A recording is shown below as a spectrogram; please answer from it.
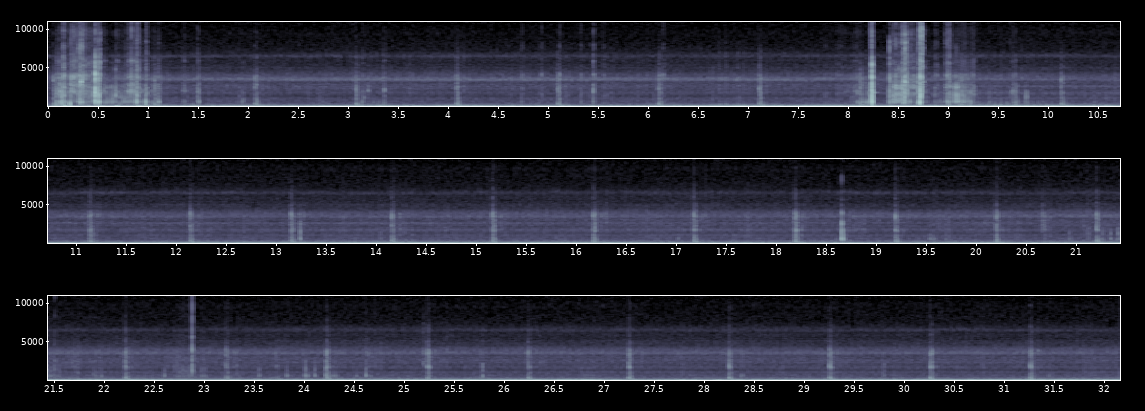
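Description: Car cabin while driving slowly on a snow-covered road: a steady low engine hum and road rumble, the hum stepping up and down a little in pitch. There are brief sharp clatters right at the start and again about eight and a half seconds in, and faint scattered ticks.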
